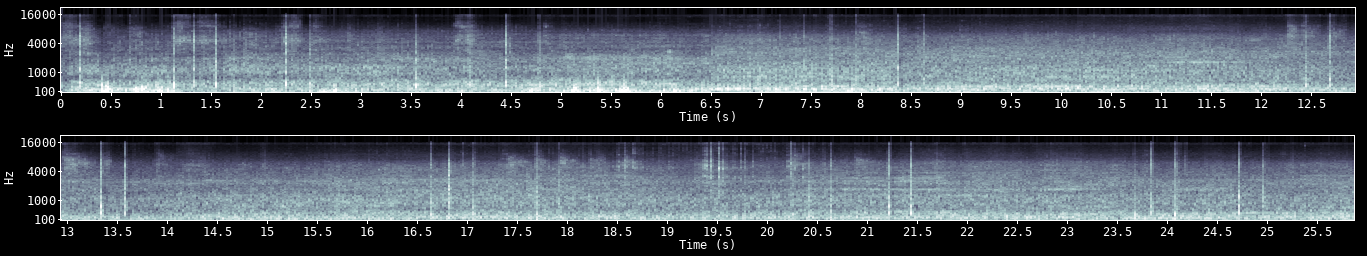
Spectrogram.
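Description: Steady road traffic running past, with sharp slaps of boxing gloves striking focus mitts scattered through it. A steady engine hum comes in about a quarter of the way through and holds for several seconds.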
